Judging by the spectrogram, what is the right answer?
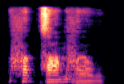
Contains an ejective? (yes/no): no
